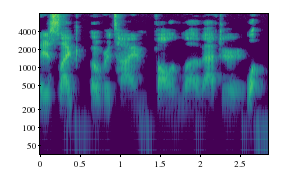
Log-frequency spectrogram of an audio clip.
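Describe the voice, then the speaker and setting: A man's voice, bright and sharp in tone, with ordinary pitch variation. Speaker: podcast host. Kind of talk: casual chat. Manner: casual, filler-heavy.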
